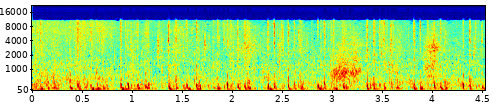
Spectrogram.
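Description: Horse hooves in the video game Ghost of Tsushima, a quick steady clip-clop of a ridden horse at a trot or canter, close and continuous over wind-like ambience.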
